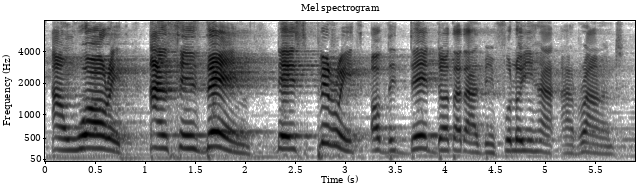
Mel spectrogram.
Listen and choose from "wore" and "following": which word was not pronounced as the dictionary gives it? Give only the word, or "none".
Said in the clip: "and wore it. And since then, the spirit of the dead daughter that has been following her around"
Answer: none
